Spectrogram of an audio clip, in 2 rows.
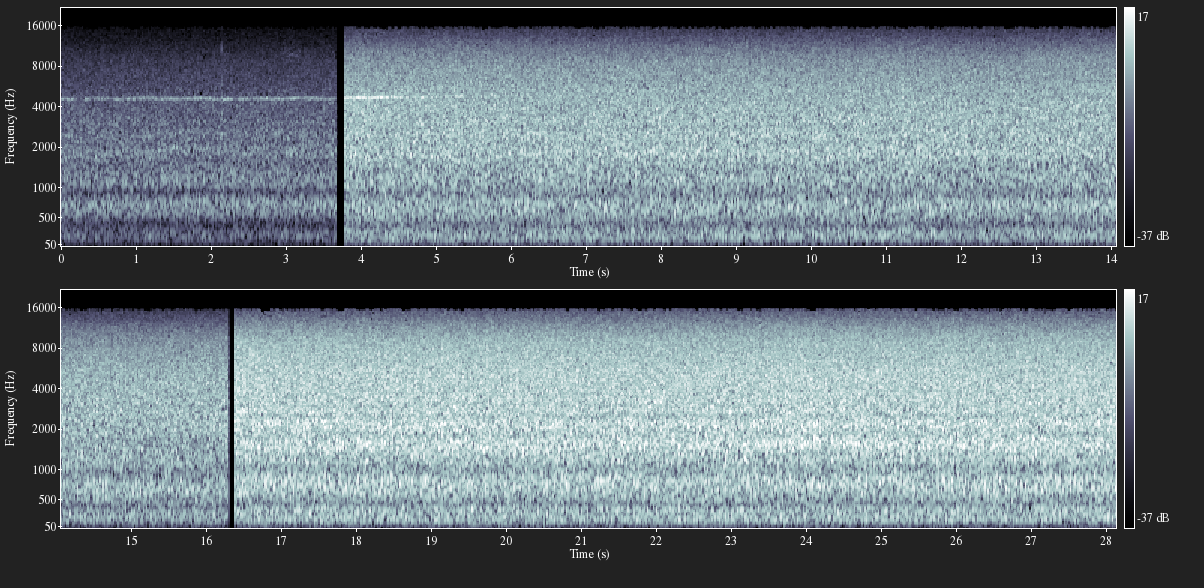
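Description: Waterfall rushing over rock slabs: a steady wash of water noise. It cuts off abruptly and returns louder twice, about 4 s and 16 s in.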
